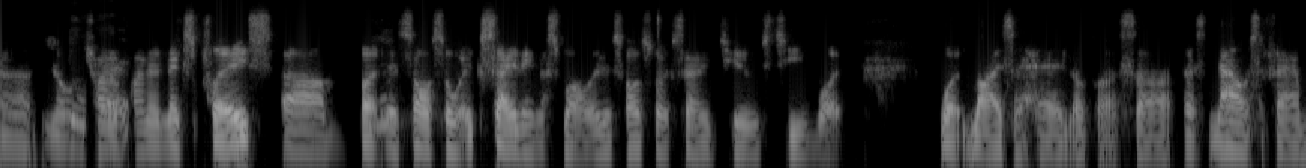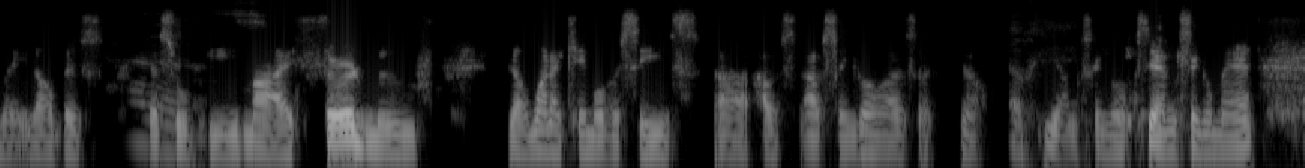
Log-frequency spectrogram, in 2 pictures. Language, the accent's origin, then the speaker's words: English; Canada; also born or lived in Hong Kong; First of all … I'm a Hong Kong-born Chinese Canadian. I was born in Hong Kong, raised in Canada, educated in Canada.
